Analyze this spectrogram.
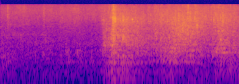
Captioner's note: splashing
